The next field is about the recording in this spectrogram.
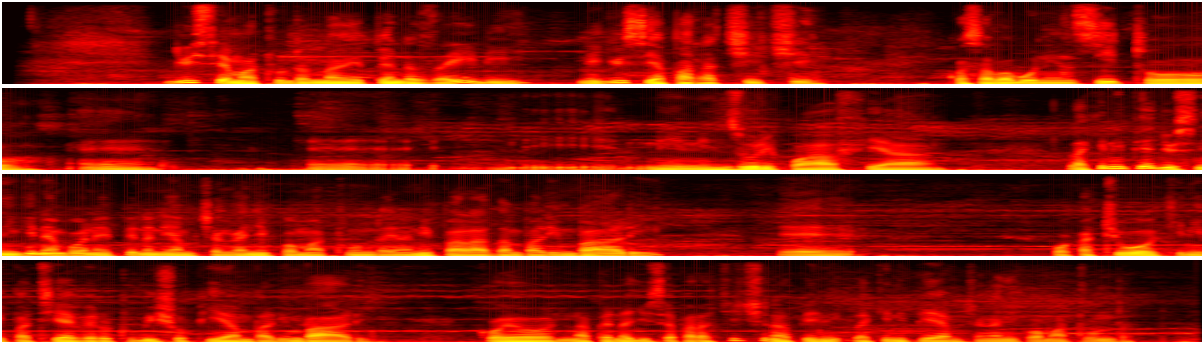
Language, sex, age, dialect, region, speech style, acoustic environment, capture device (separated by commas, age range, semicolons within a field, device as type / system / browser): Swahili, male, 18-24, Tanzania - Dar es Salaam, Tanzania, focused, nature; appliances; people talking; music, mobile / Linux / Chrome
